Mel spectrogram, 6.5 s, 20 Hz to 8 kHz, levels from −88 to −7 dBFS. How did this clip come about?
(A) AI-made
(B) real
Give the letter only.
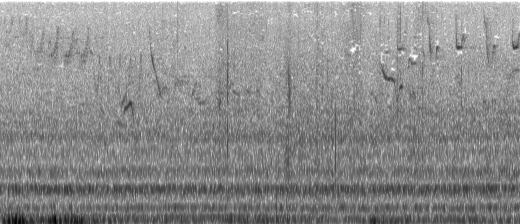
B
